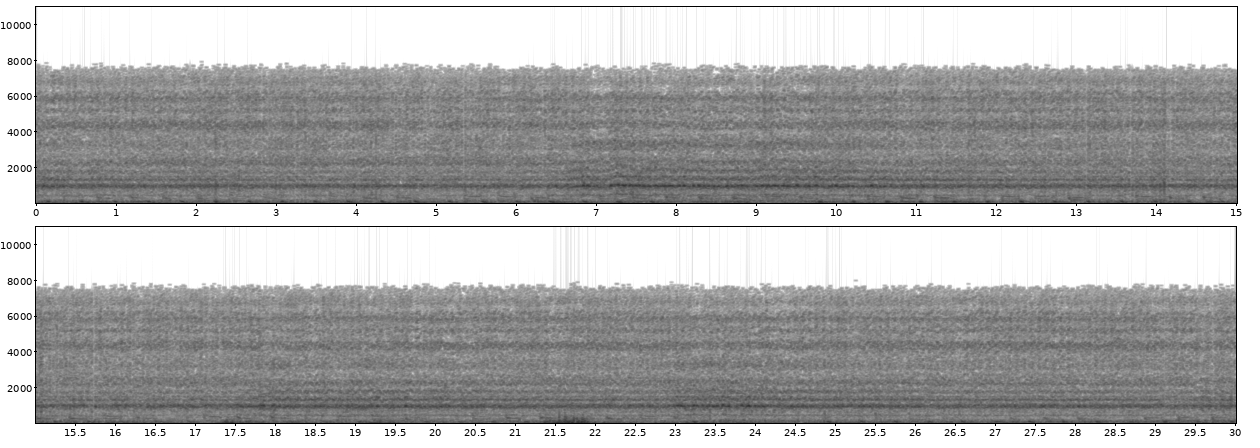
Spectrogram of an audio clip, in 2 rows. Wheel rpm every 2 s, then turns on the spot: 110, 110, 120, 110, 110, 110, 110, 110, 120, 110, 110, 110, 110, 110, 120.
none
